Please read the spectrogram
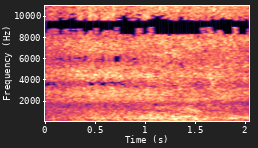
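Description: Steady wash of ocean surf with wind buffeting the microphone in a low rumble.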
